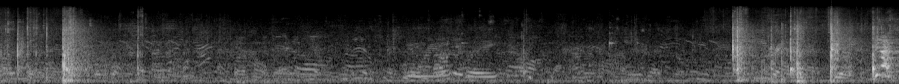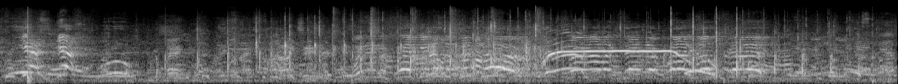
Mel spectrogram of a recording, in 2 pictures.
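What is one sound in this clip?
A crowd of men and women talks and cheers outdoors.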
